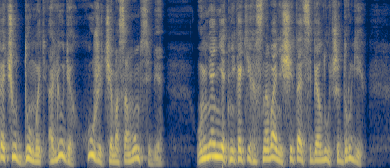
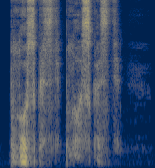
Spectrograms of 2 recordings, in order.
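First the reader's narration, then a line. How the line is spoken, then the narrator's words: Muttering. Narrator (Russian): пробормотал он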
